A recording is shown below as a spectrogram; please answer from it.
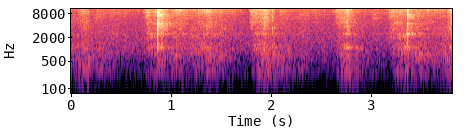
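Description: A mixture of aromatherapy neck-pillow filling is stirred by hand, giving faint, soft scraping strokes that recur every second or so, with no voices.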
